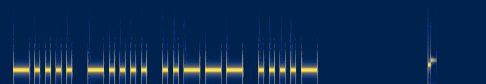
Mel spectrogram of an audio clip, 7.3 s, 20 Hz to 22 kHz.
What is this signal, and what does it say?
Morse code, heard as a keyed tone, about 15 wpm, 700 Hz. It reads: 6624
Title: Numbers - 4-Digit 15wpm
